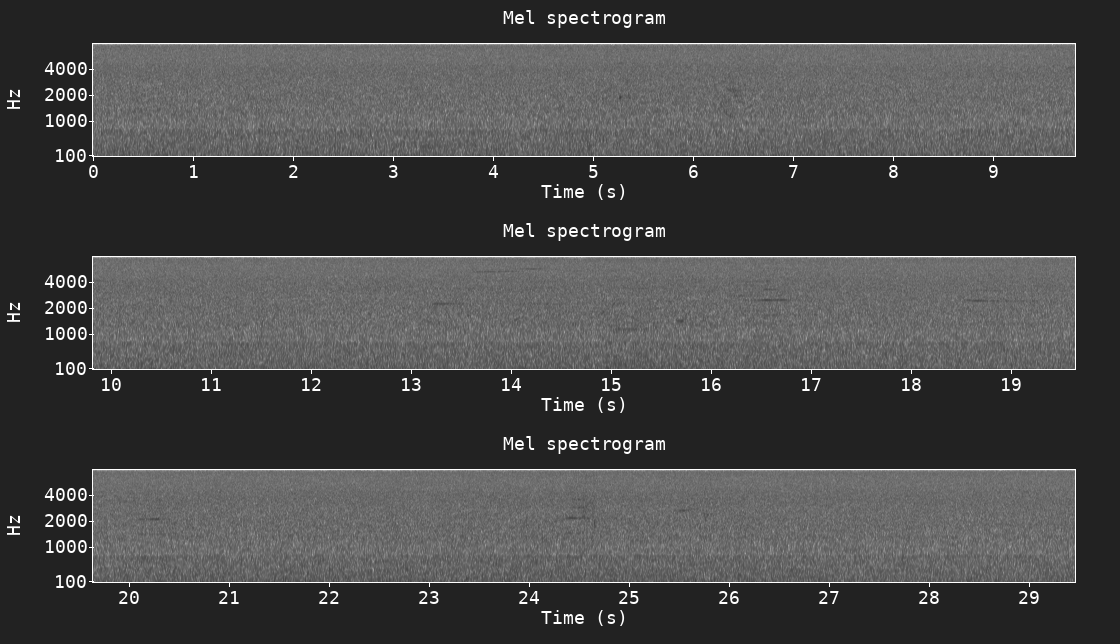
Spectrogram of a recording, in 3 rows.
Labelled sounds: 9.7	10.0	killer whale, northern resident, G clan, 4.1 to 4.2 kHz
13.6	14.3	killer whale, northern resident, G clan, 5.3 to 5.9 kHz
15.0	15.3	killer whale, northern resident, G clan, 1.1 to 1.2 kHz
16.4	16.8	killer whale, northern resident, G clan, 2.4 to 2.6 kHz
18.5	18.8	killer whale, northern resident, G clan, 2.4 to 2.5 kHz
20.1	20.3	killer whale, northern resident, G clan, 2.0 to 2.2 kHz

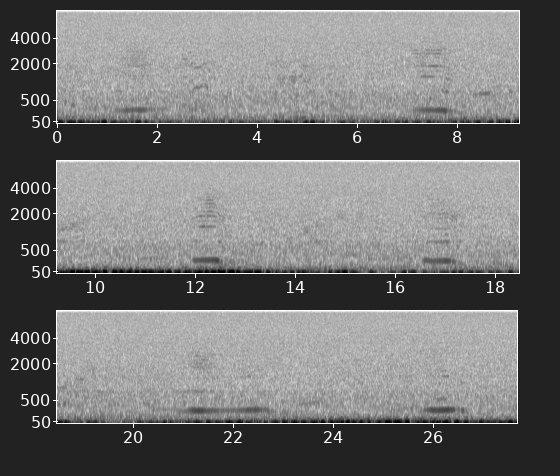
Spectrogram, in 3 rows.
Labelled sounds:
2.7	2.9	humpback whale, 0.80 to 0.99 kHz
7.3	7.7	humpback whale, 1.3 to 2.8 kHz
12.1	12.4	humpback whale, 1.3 to 2.2 kHz
18.5	18.8	humpback whale, 0.80 to 1.2 kHz

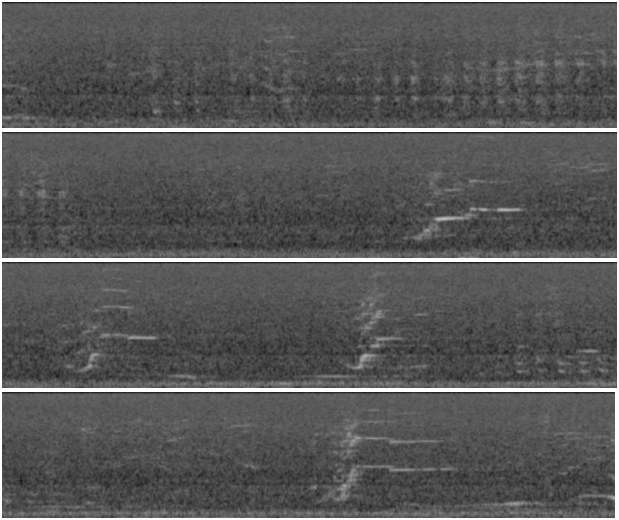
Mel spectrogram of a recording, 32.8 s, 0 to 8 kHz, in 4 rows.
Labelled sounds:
3.5	3.8	humpback whale, 0.83 to 1.1 kHz
4.6	4.9	humpback whale, 2.4 to 2.5 kHz
6.8	7.1	humpback whale, 1.6 to 1.9 kHz
13.9	15.1	humpback whale, 0.80 to 7.2 kHz
15.8	16.3	humpback whale, 2.9 to 3.7 kHz
17.7	18.5	humpback whale, 1.2 to 6.7 kHz
21.1	21.8	humpback whale, 0.96 to 2.5 kHz
24.0	24.4	humpback whale, 0.83 to 0.93 kHz
27.6	28.0	humpback whale, 3.3 to 3.5 kHz
29.1	30.2	humpback whale, 0.80 to 5.2 kHz

